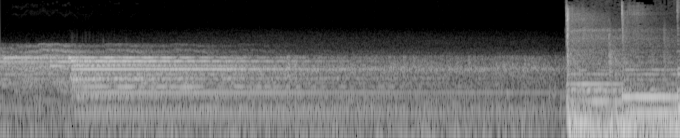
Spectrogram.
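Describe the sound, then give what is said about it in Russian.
A large church bell tolls, its deep humming tone lingering and slowly fading for several seconds before a second loud, clanging strike rings out. No voices are heard. “И, конечно, говорят, что иногда в тихую безветренную погоду у Святого озера можно услышать доносящиеся из воды звуки. То ли звон колоколов, то ли плач младенцев.”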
